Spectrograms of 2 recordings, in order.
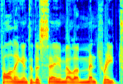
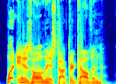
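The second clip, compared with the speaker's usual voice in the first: unfriendly, hostile, antagonistic tone. Lanning confronts Dr. Calvin after she sends Herbie away; hostile. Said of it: "Lanning's voice was hostile".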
